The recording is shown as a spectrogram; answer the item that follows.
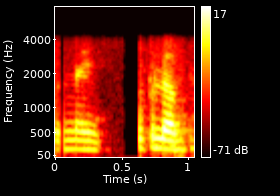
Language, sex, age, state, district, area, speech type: Maithili, female, 30-45, Bihar, Madhubani, rural, conversation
